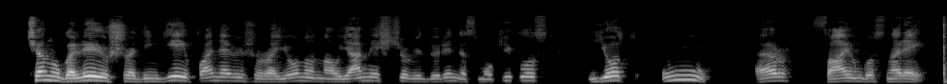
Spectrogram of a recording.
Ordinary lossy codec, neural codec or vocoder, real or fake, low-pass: MP3, 48 kbps; none; real; 9.9 kHz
